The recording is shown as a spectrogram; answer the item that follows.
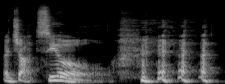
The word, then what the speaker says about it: Ajaccio: It sounds more Italian to me, but I've Googled it, I've looked, I've done the pronunciation guides. It's Ajaccio.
